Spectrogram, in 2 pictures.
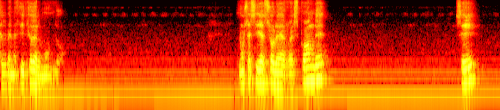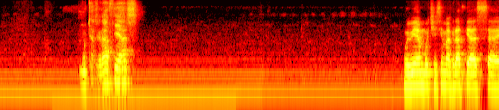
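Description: An older man speaks calmly through an online call, in short bursts with pauses.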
